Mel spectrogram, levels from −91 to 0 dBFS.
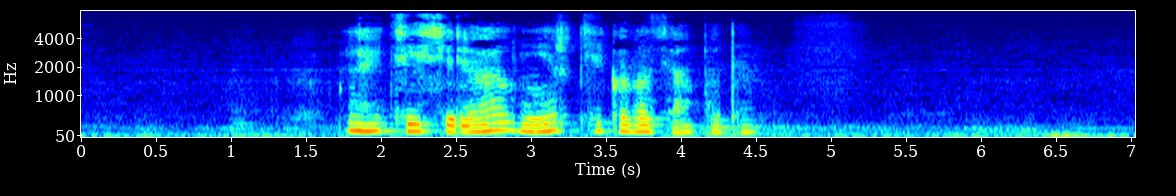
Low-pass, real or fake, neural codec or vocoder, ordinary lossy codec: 7.2 kHz; fake; codec, 44.1 kHz, 2.6 kbps, SNAC; MP3, 32 kbps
